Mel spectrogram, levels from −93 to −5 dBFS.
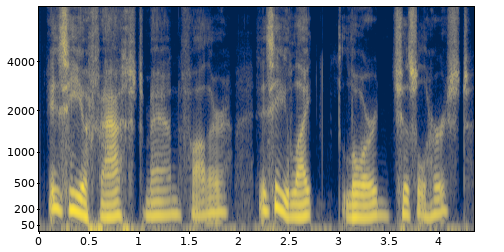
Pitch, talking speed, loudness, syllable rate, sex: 145 Hz, 150 wpm, -17 LUFS, 3.9 syllables/s, male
